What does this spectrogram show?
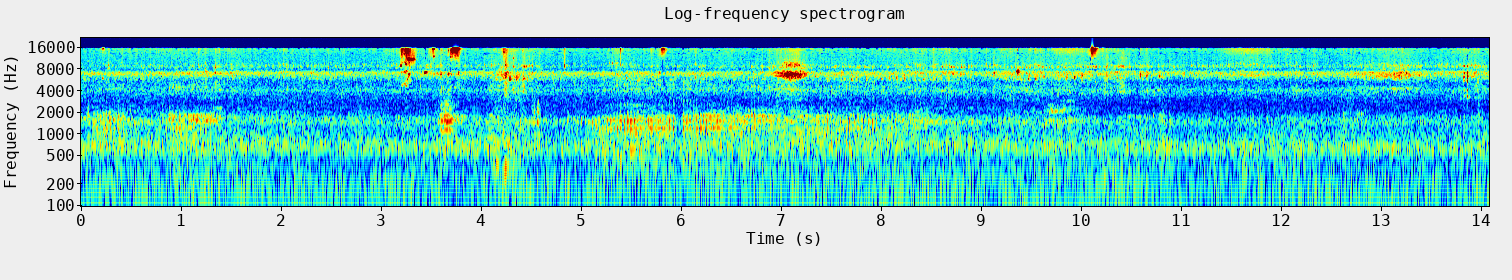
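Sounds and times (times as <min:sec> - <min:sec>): car engine rumble from cabin: 0:00.0 - 0:14.0.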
